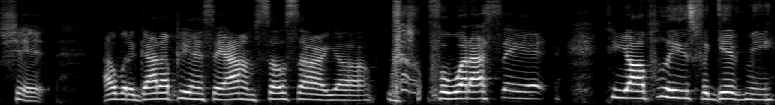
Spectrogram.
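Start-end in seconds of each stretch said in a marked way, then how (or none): 2.2-7.8 put-on groveling, begging, pleading tone. Acting out a pretend public apology to keep a job: mock begging and pleading. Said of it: "I would have been begging and pleading".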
